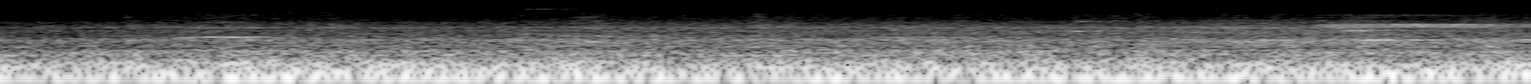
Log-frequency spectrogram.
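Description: Freight train's tank wagons rolling slowly past on the rails with a steady low rumble of wheels and couplings. A brief faint high squeal comes near the end.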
